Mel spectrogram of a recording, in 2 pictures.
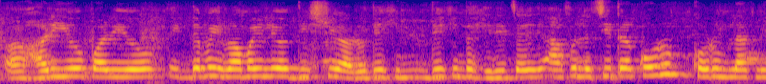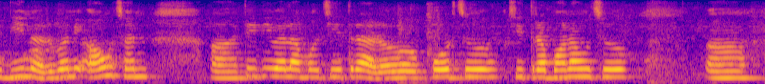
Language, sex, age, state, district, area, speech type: Nepali, female, 18-30, West Bengal, Darjeeling, rural, spontaneous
